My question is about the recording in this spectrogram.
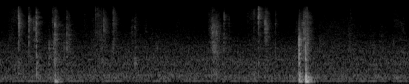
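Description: Trading cards being handled and set down on a tabletop: a few light clicks in the first second, then one sharper, louder click about three seconds in.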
